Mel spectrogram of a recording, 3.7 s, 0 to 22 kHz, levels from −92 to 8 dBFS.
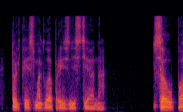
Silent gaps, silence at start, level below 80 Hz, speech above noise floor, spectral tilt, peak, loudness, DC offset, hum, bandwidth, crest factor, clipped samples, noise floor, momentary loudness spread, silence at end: none; 0.25 s; -60 dBFS; 50 dB; -5 dB/octave; -8 dBFS; -28 LUFS; under 0.1%; none; 12.5 kHz; 22 dB; under 0.1%; -77 dBFS; 12 LU; 0 s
